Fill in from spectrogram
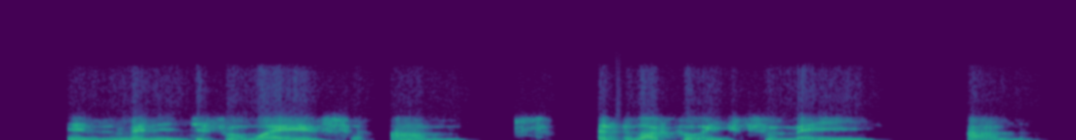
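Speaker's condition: Cerebral palsy; born two months premature

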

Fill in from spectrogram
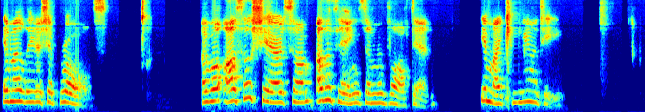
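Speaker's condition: Down syndrome; delivering live talk with slides

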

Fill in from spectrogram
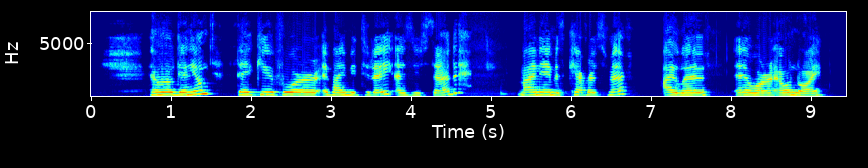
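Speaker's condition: Down syndrome; congenital

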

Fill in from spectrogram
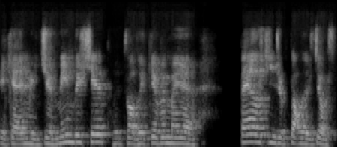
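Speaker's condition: Cerebral palsy; talks funny

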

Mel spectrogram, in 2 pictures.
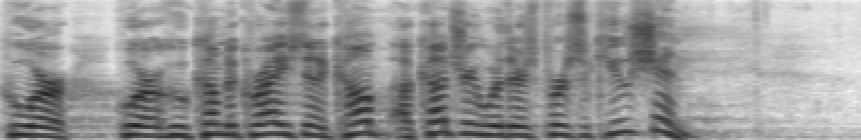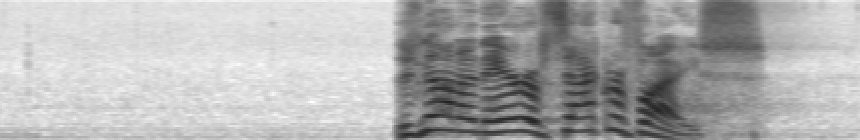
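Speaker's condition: No condition

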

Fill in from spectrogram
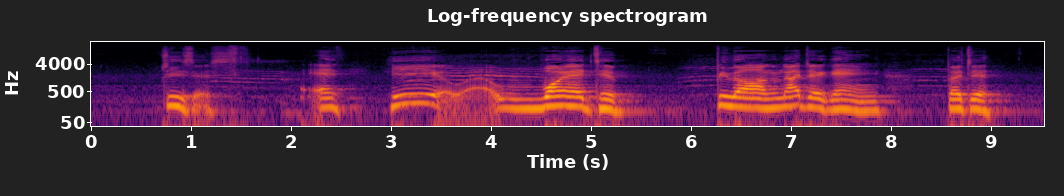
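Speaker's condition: Cerebral palsy; jokingly calls Siri speech therapist

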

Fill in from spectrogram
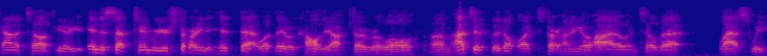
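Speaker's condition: No condition

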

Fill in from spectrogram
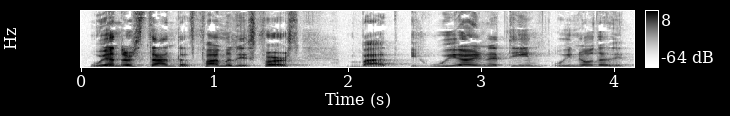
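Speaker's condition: No condition

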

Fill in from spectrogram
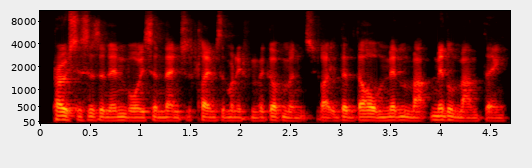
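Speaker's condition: No condition

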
